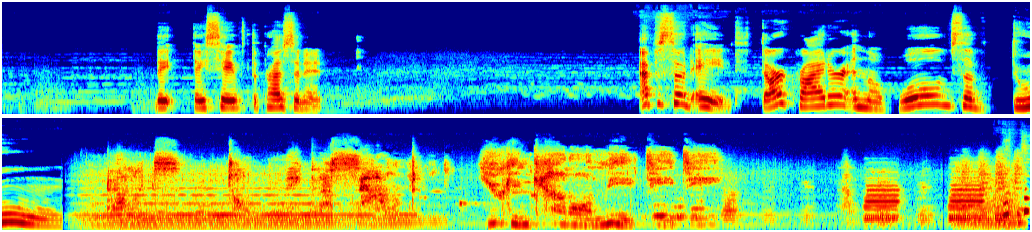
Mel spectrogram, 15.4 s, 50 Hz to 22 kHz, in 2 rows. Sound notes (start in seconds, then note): 8.6 whispering; 14.0 honk!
